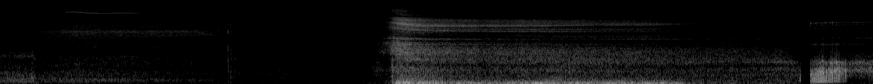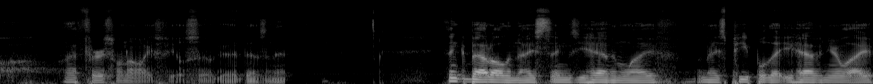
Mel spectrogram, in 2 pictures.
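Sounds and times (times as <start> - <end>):
long loud exhale out through the mouth: 0.0 - 2.8, 3.8 - 8.0
deep breath in through the nose: 0.0 - 2.9, 3.8 - 8.0
speech: 9.4 - 11.7, 13.2 - 17.4.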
